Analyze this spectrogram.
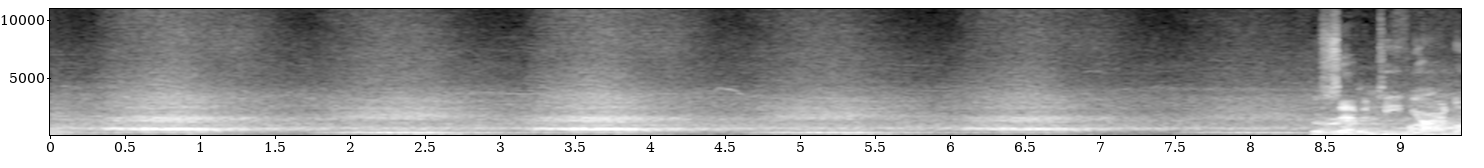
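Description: A large crowd cheers in swelling waves.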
